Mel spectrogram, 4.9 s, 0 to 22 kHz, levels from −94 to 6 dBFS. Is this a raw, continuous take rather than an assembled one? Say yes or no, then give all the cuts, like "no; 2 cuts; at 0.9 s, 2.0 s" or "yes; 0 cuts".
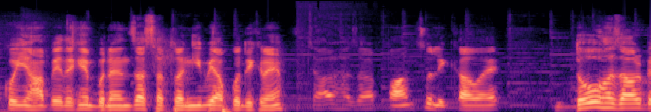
no; 1 cut; at 2.3 s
